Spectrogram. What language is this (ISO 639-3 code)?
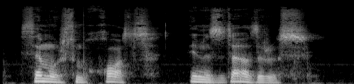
kab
